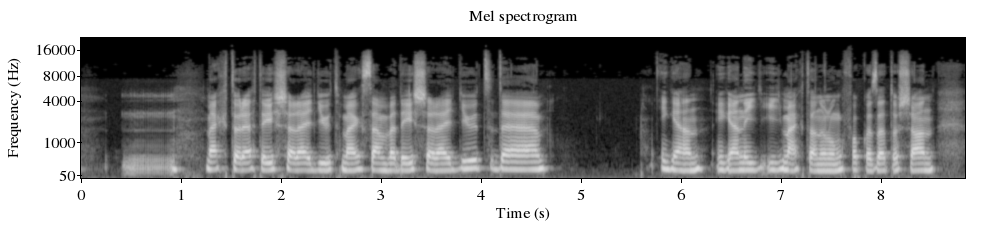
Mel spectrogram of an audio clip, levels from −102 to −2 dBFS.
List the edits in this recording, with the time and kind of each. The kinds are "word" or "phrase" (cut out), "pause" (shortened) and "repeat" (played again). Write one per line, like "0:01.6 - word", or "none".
none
